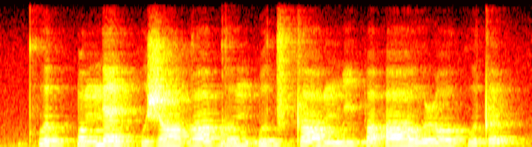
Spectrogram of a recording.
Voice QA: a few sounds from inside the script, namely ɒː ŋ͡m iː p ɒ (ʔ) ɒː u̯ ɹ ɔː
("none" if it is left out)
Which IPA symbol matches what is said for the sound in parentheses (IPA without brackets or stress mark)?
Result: ʔ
